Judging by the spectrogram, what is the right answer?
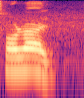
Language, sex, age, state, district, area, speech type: Assamese, female, 45-60, Assam, Nalbari, rural, read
